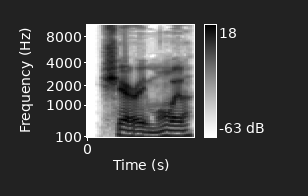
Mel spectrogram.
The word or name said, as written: cherimoya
